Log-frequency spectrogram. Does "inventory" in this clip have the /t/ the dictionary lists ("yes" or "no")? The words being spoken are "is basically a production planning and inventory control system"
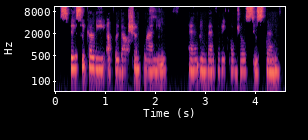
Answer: yes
